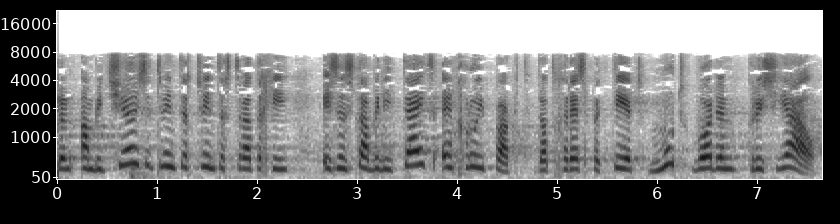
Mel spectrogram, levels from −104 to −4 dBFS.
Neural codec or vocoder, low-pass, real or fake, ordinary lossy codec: none; none; real; none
